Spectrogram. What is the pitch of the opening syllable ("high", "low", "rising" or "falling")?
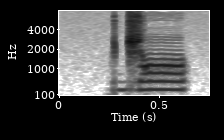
high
